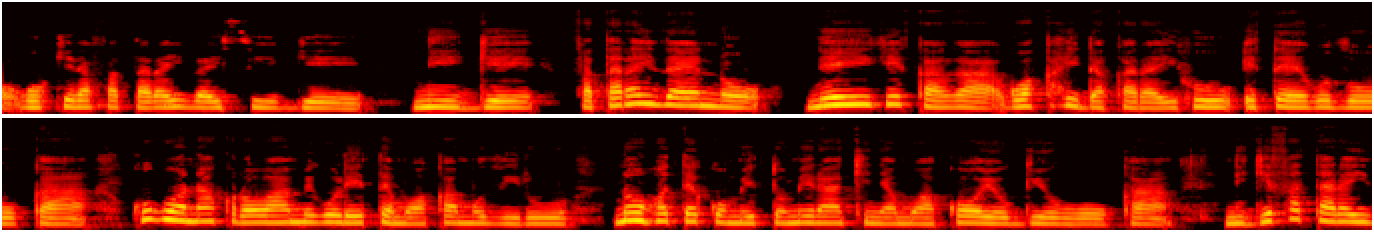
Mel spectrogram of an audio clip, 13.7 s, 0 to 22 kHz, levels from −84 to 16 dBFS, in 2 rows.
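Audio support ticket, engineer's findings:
Speech clip reviewed end to end: no audible faults detected, no component implicated.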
